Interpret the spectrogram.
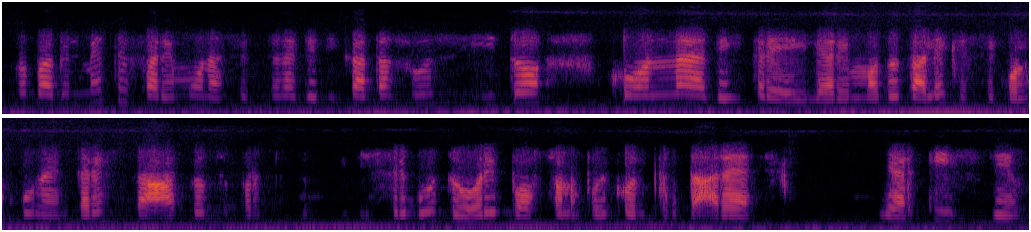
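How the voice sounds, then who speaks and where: A woman's voice: mid-range voice, expressive, a little fast, sharp tone, slightly rough, dry recording, low-quality recording. A woman explaining things thoughtfully and emphatically in an interview, as a festival director.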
